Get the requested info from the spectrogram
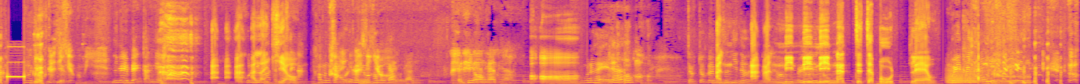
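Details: Acted stuttering: a male player deliberately fakes a stutter while speaking Thai, with repeated words and syllables; imitated stuttering.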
